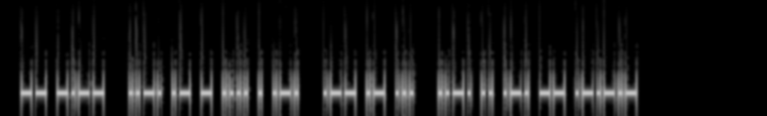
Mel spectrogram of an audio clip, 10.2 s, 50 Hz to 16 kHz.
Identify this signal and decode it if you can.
Morse code, heard as a keyed tone, about 25 wpm, 700 Hz. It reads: MY FATHER WAS FIRM.
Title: Sentences from Top 1400 Words 25wpm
